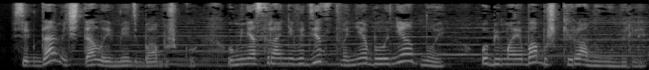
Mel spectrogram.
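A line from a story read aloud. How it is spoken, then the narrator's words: Sad. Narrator (Russian): печально сказала Александра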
